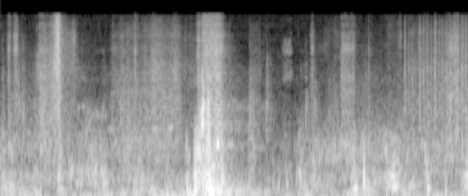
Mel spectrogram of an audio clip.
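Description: A jazz band plays together.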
